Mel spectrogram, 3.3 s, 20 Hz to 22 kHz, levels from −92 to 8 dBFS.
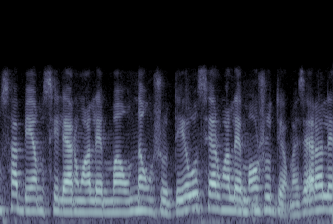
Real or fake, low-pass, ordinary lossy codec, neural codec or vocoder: real; 7.2 kHz; Opus, 24 kbps; none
